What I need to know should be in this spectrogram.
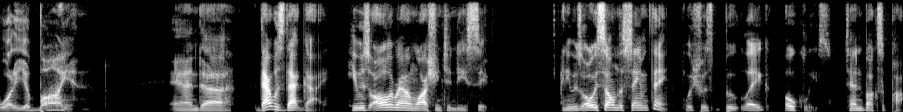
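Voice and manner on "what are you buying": murmured like a back-alley vendor. Recalling a video game character's catchphrase, Resident Evil 4 Merchant voice. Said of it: "he said".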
